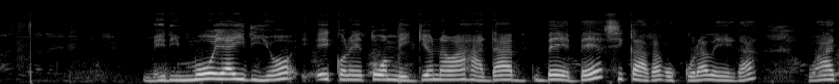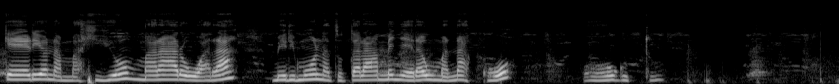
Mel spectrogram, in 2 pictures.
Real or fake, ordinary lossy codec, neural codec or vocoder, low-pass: real; none; none; none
